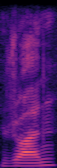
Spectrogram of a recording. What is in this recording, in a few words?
"rhuan5", taiwanese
